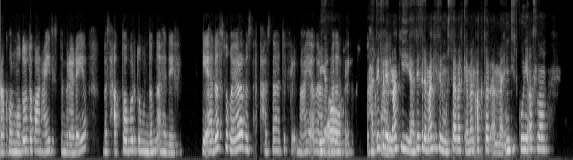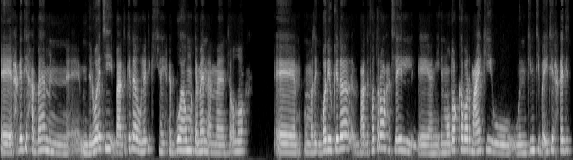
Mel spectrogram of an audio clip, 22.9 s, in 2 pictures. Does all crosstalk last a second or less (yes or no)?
no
